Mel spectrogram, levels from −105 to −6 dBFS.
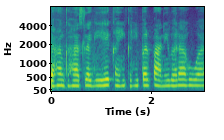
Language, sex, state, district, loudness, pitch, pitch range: Hindi, female, Chhattisgarh, Raipur, -18 LUFS, 200 Hz, 195-205 Hz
